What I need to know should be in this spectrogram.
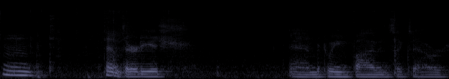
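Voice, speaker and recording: A man answering health questions as a patient, casual and matter-of-fact, pausing to think in short answers. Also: mid-range voice, expressive, warm tone. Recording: echoey room with faint background noise.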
